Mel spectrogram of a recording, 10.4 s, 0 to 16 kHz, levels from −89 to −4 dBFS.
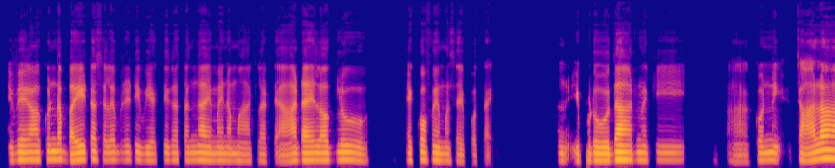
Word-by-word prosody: ఇవే 125 +2 +2
కాకుండా 130 +1 +2
బయట 120 +3 +4
సెలబ్రిటీ 125 0 -4
వ్యక్తిగతంగా 120 +1 -4
ఏమైనా 115 0 -2
మాట్లాడితే 110 0 -8
ఆ 115 - +1
డైలాగ్‌లు, 120 +1 +3 0.8
ఎక్కువ 125 +2 0
ఫేమస్ 110 -2 -1
అయిపోతాయి. 100 - -11 1.1
ఇప్పుడు 120 0 -1
ఉదాహరణకి 125 0 +3 0.8
ఆహ్, 100 0 -9
కొన్ని 120 +1 0 0.3
చాలా 120 +5 +6
120 Hz, 100 wpm, -24 LUFS, 115-125 Hz, 1.1 s, చాలా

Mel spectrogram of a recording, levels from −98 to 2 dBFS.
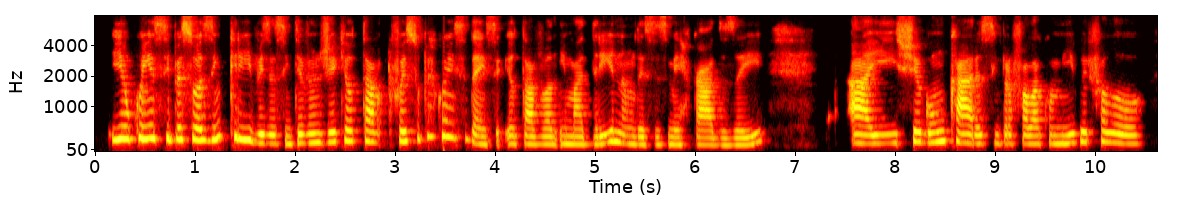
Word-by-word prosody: E 265 - +5
eu 280 - +3
conheci 295 -1 +4
pessoas 270 -1 +3
incríveis 270 - +2
assim. 185 -1 -2
Teve 195 +2 -1
um 205 - 0
dia 215 +1 0
que 240 - -4
eu 230 - +3
estava, 230 -2 -1
que - - -13
foi 225 - +2
super 280 +9 0
coincidência, 285 - -3
eu 175 - -5
estava 170 -1 -1
em 175 - -5
Madrid 170 +6 -2
num 185 -5 -4
desses 160 0 -4
mercados 155 -2 -2
aí. 165 +8 -3 0.9
Aí 190 0 +3
chegou 210 0 0
um 230 - +3
cara 200 -5 +3
assim 185 +1 -2
pra 185 0 -6
falar 180 -1 -1
comigo 185 +3 -4
e 215 - -2
falou: 195 -5 -2
195 Hz, 190 wpm, -25 LUFS, 175-230 Hz, 0.9 s, E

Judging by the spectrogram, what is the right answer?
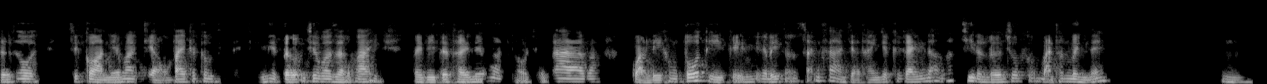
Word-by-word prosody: tớ 115 - +4
thôi, 130 -2 +2 0.3
chứ 130 - -5
còn 110 -4 +5
nếu 110 +1 +2
mà, 135 0 +3
kiểu, 100 -1 0
vay 120 - +6
các 140 - -5
công 140 -3 -3
ty 125 - -12
tài - - -22
chính 120 - -5
thì - - 0
tớ 110 - +7
cũng 130 - -2
chưa 140 -1 +1
bao 130 -1 +3
giờ 115 -2 +4
vay. 120 0 +5 0.4
Bởi 110 - +3
vì 110 0 +2
tớ 115 - +5
thấy 110 -1 +4
nếu 120 0 +1
mà, 150 - -1
kiểu, 100 -1 -6
chúng - - -7
ta 135 -1 +5
qu 130 - -2 0.4
quản 95 0 +2
lý 100 0 +2
không 130 +3 -5
tốt 160 +5 +6
thì 110 -5 0
cái - - -1
những 120 +1 -4
cái 125 - 0
đấy 125 - +2
nó - - -6 0.2
sẵn - - -2
sàng 160 -9 -1
trở 100 - -3
thành 105 +2 -4
những 115 +2 -4
cái 135 - -10
gánh 120 +2 +3
nặng 160 -1 -3
rất 170 - -4
chi - - +1
là 125 - 0
lớn 110 0 +1
cho 145 +5 -3
c 145 0 -10
bản - - +1
thân 135 0 -5
mình 120 -5 +1
đấy. 135 +7 -1 1.2
Ừm. 105 -2 -7
120 Hz, 280 wpm, -25 LUFS, 110-135 Hz, 1.2 s, tớ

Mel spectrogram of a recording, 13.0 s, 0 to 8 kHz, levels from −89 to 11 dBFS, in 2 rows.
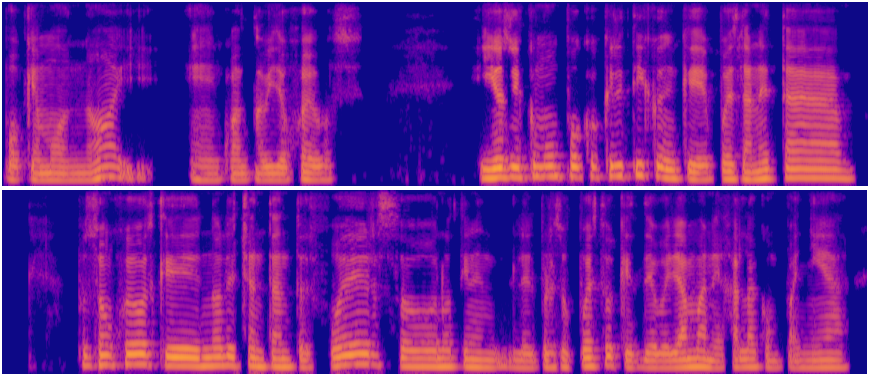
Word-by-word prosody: Pokémon, 110 -1 -3
¿no?, 140 +9 -1
y - - -9 0.2
en 110 -2 -7
cuanto 110 0 -5
a - - -3
videojuegos. 110 +1 -3 0.8
Y 140 0 +4
yo 150 - +9
soy 160 +1 +4
como 165 +1 -1
un 170 0 0
poco 165 -1 -2
crítico 175 +1 0
en 140 -3 +3
que, 120 -3 +1
pues, 125 +1 -1
la 115 - +2
neta, 140 +2 +2 0.7
pues, 150 -1 -7
son 160 0 +1
juegos 170 +1 +3
que 140 -3 +5
no 140 +1 +3
le 145 - +2
echan 140 -2 0
tanto 130 -1 -1
esfuerzo, 140 -1 0
no 130 - +1
tienen 125 -1 -2
el 115 -1 -4
presupuesto 135 +5 -2
que 115 -6 -4
debería 115 +1 0
manejar 120 -2 0
la 125 0 -1
compañía, 115 +1 -5
130 Hz, 170 wpm, -21 LUFS, 115-145 Hz, 0.8 s, yo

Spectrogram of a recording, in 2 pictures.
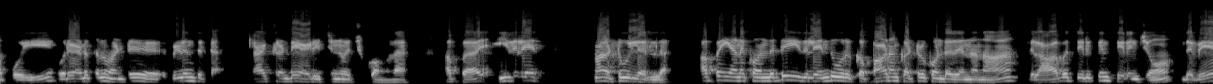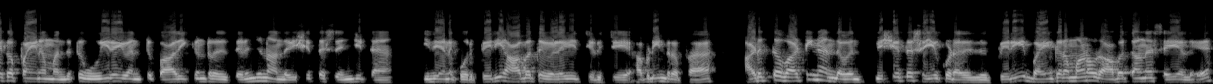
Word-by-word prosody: போயி, 110 -1 +2 0.3
ஒரு - - +1
இடத்துல 160 +3 -2
வன்ட்டு 135 +4 0 0.4
விழுந்துட்டேன். 170 - -1 0.4
ஆக்சிடெண்டே 140 +2 0
ஆயிடுச்சுன்னு 125 -1 0
வச்சுக்கோங்களேன். 105 0 -4 0.4
அப்ப - - -14 0.5
இதுலே 180 +2 +3 0.7
அ - - +4
2 165 - +2
வீலர்‌ல. 110 -7 +2 0.4
அப்ப 170 +3 -4 0.2
எனக்கு 170 0 0
வந்துட்டு, 165 +4 0
இதுலேருந்து 160 +2 +2
ஒரு 160 - 0
க - - +2
பாடம் 170 0 +2
கற்றுக்கொண்டது 140 -7 0
என்னனா, 110 -1 0 0.3
"இதுல 110 - +1
ஆபத்து 165 -1 -3
இருக்குன்னு 170 +2 -2
தெரிஞ்சும், 120 -4 +1 0.2
இந்த - - +1
வேக 170 +1 +2
பயணம் 135 -3 +2
வந்துட்டு, 120 +6 -1
உயிரை 145 +3 +4
வந்துட்டு 240 0 -1
பாதிக்கும்ன்றது 125 +1 +1
தெரிஞ்சும், 155 +7 0
நான் 120 - 0
அந்த 110 -1 +1
விஷயத்த 145 +3 +1
செஞ்சுட்டேன். 115 -3 0 0.4
இது 130 - 0
எனக்கு 125 - -2
ஒரு - - -5
பெரிய 130 +7 +2
ஆபத்த 150 +3 0
விளைவிச்சிடுச்சு." 120 -4 0 0.2
அப்படீன்றப்ப, 145 +5 -1 0.6
அடுத்த 175 +4 -1
வாட்டி 170 +6 +2
நான் 195 -7 +2
இந்த - - +2
வந் 120 0 +1 0.2
விஷயத்த 175 +6 +2
செய்யக்கூடாது. 135 -6 +2
இது 110 0 -1 0.2
பெரிய 155 +9 +3
பயங்கரமான, 160 +7 +1
ஒரு - - +1
ஆபத்தான 145 +4 0
செயலு. 115 -2 +1
140 Hz, 145 wpm, -22 LUFS, 120-165 Hz, 0.7 s, அ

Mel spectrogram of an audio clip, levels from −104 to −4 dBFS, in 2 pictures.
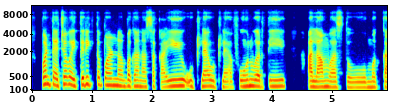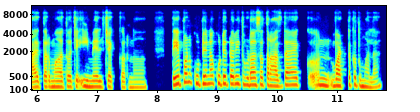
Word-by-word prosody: पण 255 0 +4
त्याच्या 240 +3 +2
व्यतिरिक्त 235 +2 +2
पण 220 -3 +2
बघा 195 0 0
ना 180 -1 -2
सकाळी 180 +4 +1
उठल्या-उठल्या 185 -2 -1
फोनवरती 190 0 +1 0.4
अलार्म 175 0 +3
वाजतो. 160 -1 -3
मग 165 0 -2
काय 165 +1 +1
तर 175 0 0
महत्वाचे 175 +1 -1
ईमेल 180 -1 +1
चेक 175 -3 -1
करणं 160 -1 -8 0.5
ते 240 +3 +7
पण 320 0 +2
कुठे 265 -1 +2
ना 275 - 0
कुठेतरी 265 0 +2
थोडासा 230 0 +1
त्रासदायक 225 +3 0 0.4
वाटतं 205 +2 +1
का 240 - -1
तुम्हाला? 175 -3 -2
190 Hz, 140 wpm, -26 LUFS, 175-230 Hz, 0.5 s, ते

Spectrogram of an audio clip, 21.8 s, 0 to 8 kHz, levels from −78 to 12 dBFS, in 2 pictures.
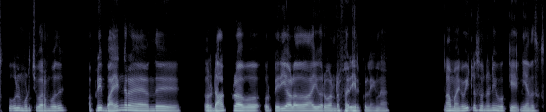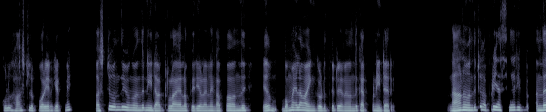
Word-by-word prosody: School 150 +2 -3
முடிச்சு 140 0 -6
வரும்போது, 140 +3 0 0.6
அப்டியே 165 +5 +2
பயங்கர 155 +9 +2 0.4
வந்து 135 +2 0 1.0
ஒரு 120 - +3
டாக்டராவோ 135 -1 +3 0.3
ஒரு 130 - -4
பெரிய 135 +3 +3
ஆளாவோ 130 0 +3
ஆயிவருவான்ற 130 0 +1
மாரி 125 -2 +3
இருக்கும் 115 0 -7
இல்லைங்களா? 120 0 -7 1.3
ஆமா. 140 -2 +1
எங்க 135 - -1
வீட்ல 165 +1 -2
சொன்னவுனே, 150 +1 -2
ஓகே 135 -1 -4 0.2
நீ 130 - -3
அந்த 120 0 -3
ஸ் - - -18
ஸ்கூல்க்கு 155 -1 -4
ஹாஸ்டல்ல 155 +2 -3
போறியான்னு 140 +1 +1
கேட்டோனே, 140 +7 -3 0.5
பர்ஸ்ட் 135 +9 -3
வந்து 195 0 0
இவங்க 170 -2 +1
வந்து, 165 +1 0
நீ - - +3
டாக்டர்லாம் 145 +2 0
ஆயிரலாம் 140 +1 0
பெரிய 140 +1 +1
ஆள்ன்னு, 140 +1 0
எங்க 130 0 0
அப்பா 150 +4 -1
வந்து 150 +2 +2 0.4
ஏதோ 150 - +5 0.3
பொம்மை 170 +6 +2
எல்லாம் 170 -1 +4
வாங்கி 140 -2 +2
குடுத்துட்டு 140 +2 -1
என்னை 135 0 -2
வந்து 140 +2 -1
கரெக்ட் 135 - -1
பண்ணிட்டாரு. 120 -4 -1 1.2
நானும் 165 +6 +6
வந்துட்டு 175 +4 0
அப்டியா, 190 +4 +3 0.2
சரி 180 +1 +1
ப் - - -12 0.2
அந்த 155 +2 +5
140 Hz, 150 wpm, -23 LUFS, 130-155 Hz, 1.3 s, நானும்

